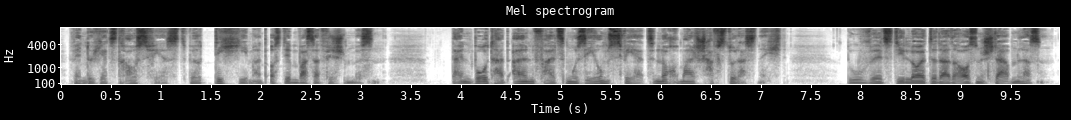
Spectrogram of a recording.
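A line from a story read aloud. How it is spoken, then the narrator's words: Quiet. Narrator (German): sagte Anawak leise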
